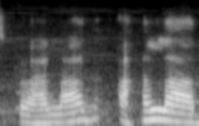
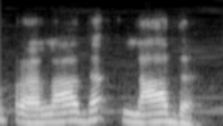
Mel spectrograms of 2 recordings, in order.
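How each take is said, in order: First: प्रहलाद followed by आह्लाद with its opening "aah" sounded; corrected pronunciation. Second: प्रहलाद with the ending picked out as a separate लाद; mistaken word split. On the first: Teacher correcting devotees, प्रहलाद shown to contain a full आह्लाद. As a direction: give आह्लाद its full first vowel, not just लाद. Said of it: "actually it is not लाद, it is". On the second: Teacher showing how people say it, प्रहलाद broken off as लाद. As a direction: say प्रहलाद, then isolate लाद. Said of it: "actually it is not लाद". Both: Shown as a demonstration.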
